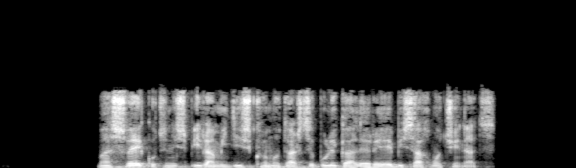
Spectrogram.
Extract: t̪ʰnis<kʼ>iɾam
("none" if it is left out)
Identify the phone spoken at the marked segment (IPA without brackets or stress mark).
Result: pʼ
